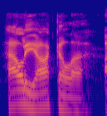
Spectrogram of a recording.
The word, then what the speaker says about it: Haleakala: He took it from the top of, now tell me, if I say this wrong, Haleakala? – Haleakala. – Haleakala. – Couldn't have guessed that.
